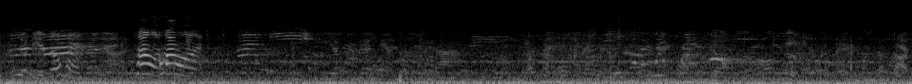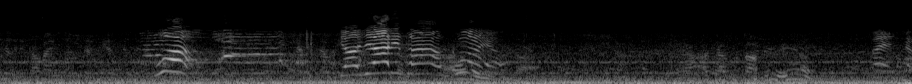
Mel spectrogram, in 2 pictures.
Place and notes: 石雕公園, Banqiao Dist., New Taipei City - Children Playground
in the park, Children Playground, Bird calls
Banqiao District, New Taipei City, Taiwan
